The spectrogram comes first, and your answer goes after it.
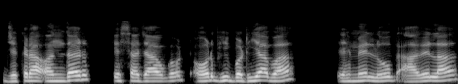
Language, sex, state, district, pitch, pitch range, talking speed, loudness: Bhojpuri, male, Bihar, Saran, 165 Hz, 155-180 Hz, 145 wpm, -16 LUFS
